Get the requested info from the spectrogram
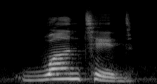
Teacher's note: Ao colocar o ED, esse ED agora vai ter som de id, id. Ou seja, o E tem som de I e o D tem som de D mesmo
